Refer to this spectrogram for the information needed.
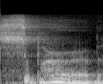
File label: "superb", announce; mk2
